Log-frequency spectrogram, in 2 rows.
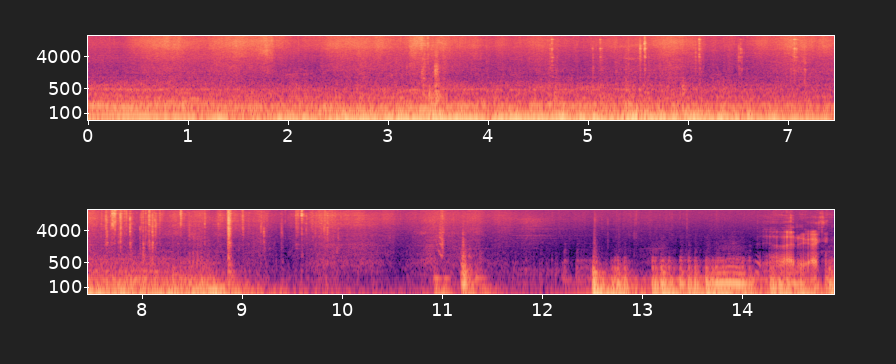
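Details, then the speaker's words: Low idle rumble with a faint, uneven puffing tick before shutoff on a 1991 Jeep Cherokee XJ Sport, 4.0-liter, 5-speed manual, outdoors in cold weather; exhaust leak. "can hear that exhaust leak."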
